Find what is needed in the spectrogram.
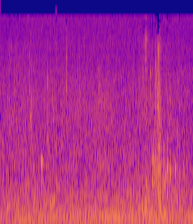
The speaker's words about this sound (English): In late July, I took a boat trip near the mouth of the Mississippi with National Wildlife Federation conservation scientist Doug Inkley.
